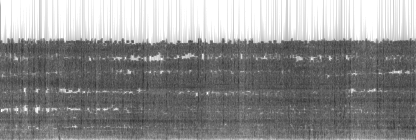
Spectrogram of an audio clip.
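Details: Continuous gushing, hissing water-like noise with faint rattles, without any animal voice.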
